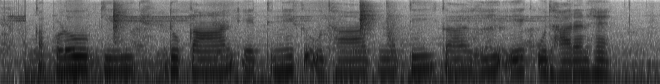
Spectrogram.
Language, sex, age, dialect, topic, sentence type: Hindi, female, 36-40, Marwari Dhudhari, banking, statement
